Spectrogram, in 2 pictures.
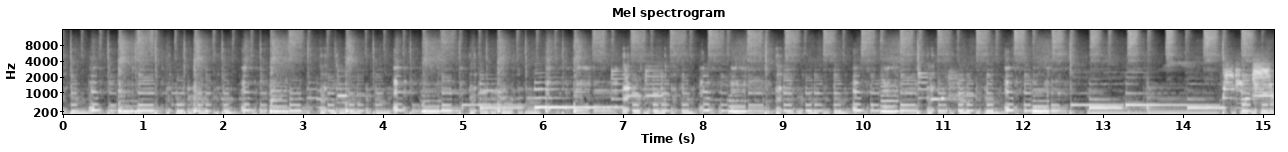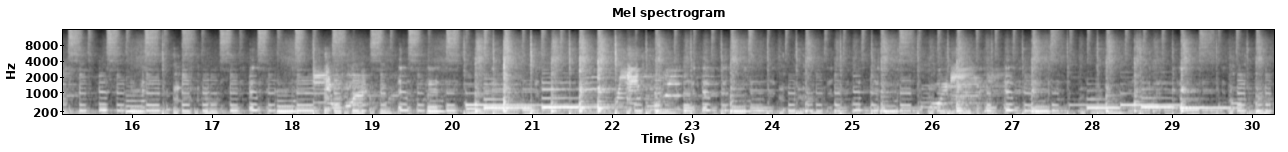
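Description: A live band playing an instrumental jam: guitar lines over bass and a steady drum-kit beat, which thins out briefly about halfway through before picking back up.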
